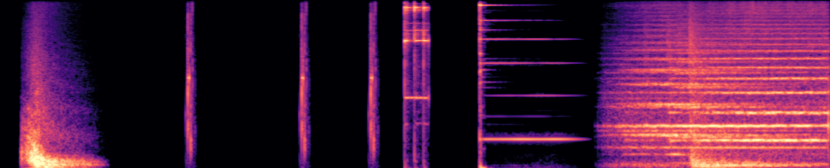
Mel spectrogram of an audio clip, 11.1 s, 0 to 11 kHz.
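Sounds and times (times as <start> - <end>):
deep whoosh: 0.4 - 1.3.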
